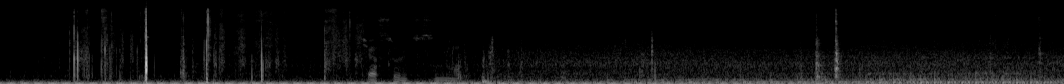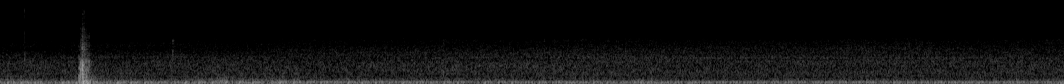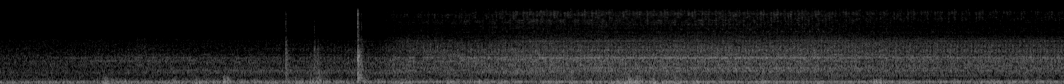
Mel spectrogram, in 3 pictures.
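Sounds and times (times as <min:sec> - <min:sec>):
car engine idling: 0:01.6 - 0:31.9
loud thump: 0:11.4 - 0:11.8.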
